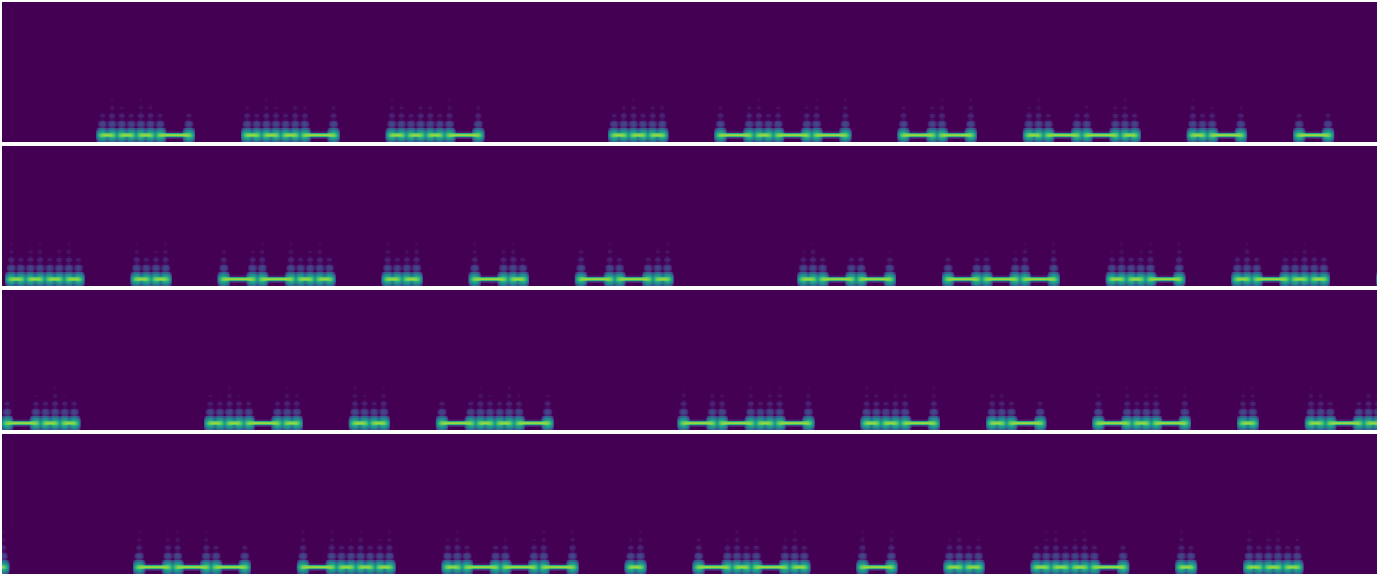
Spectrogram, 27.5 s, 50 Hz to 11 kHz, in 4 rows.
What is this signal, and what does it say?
Morse code, heard as a keyed tone, about 25 wpm, spaced as for 18 wpm, 630 Hz. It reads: VVV SYMPATHIZING WOULD FIX QUAKER OBJECTIVES
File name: pangram-fs-18-cs-25-quaker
